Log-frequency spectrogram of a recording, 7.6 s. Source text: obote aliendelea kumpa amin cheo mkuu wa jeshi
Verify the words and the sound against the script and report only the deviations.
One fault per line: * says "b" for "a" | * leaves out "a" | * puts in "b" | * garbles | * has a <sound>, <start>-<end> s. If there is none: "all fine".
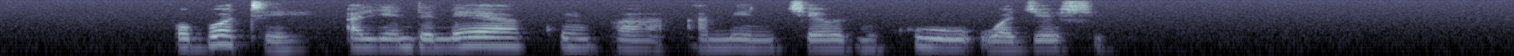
all fine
